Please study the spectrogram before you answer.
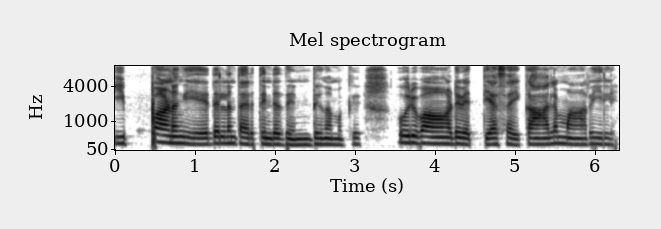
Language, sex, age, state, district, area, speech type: Malayalam, female, 45-60, Kerala, Kasaragod, rural, spontaneous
